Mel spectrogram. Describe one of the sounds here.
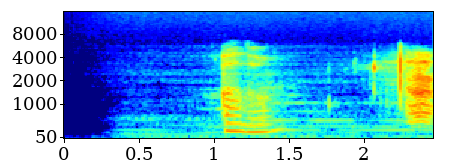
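A young woman talks on a phone.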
